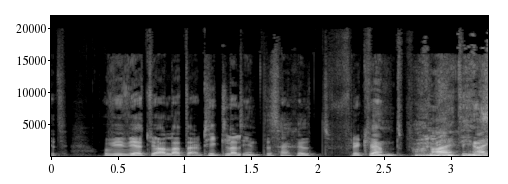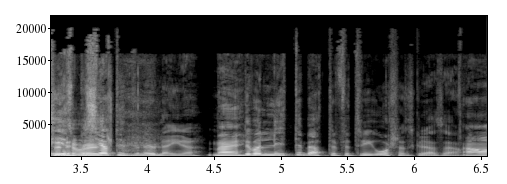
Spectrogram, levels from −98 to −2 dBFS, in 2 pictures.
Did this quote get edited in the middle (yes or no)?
yes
